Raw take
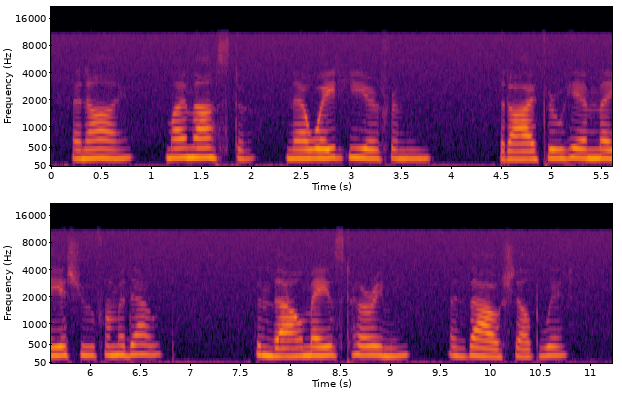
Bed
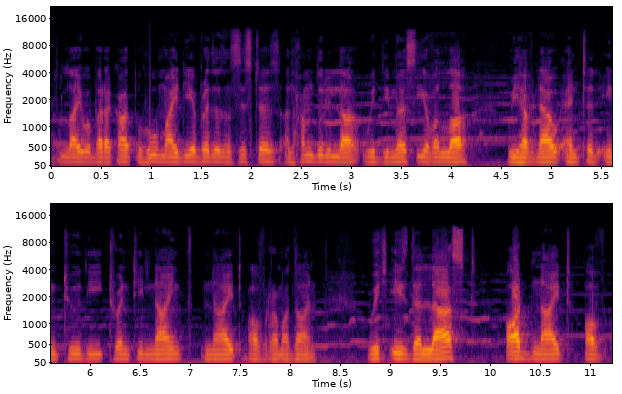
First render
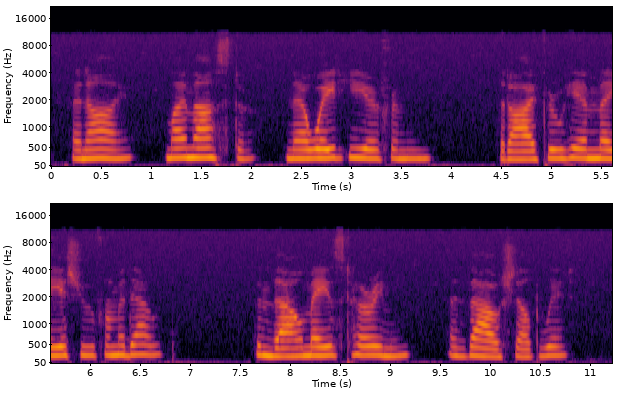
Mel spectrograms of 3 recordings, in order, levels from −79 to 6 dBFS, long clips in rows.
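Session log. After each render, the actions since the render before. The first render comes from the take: noise print and reduce 6 dB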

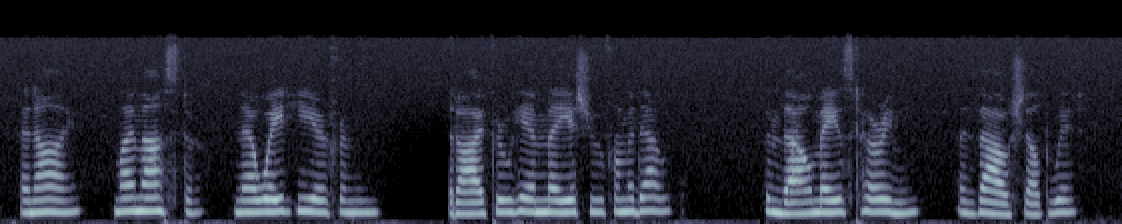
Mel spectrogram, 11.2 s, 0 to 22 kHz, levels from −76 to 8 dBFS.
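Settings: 3.52–4.55 three-band expander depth 70%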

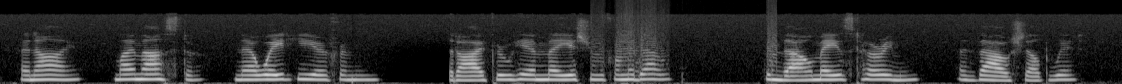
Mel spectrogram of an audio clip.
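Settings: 5.9–7.77 companded quantiser 4-bit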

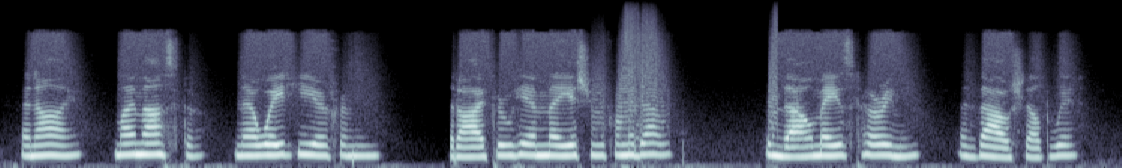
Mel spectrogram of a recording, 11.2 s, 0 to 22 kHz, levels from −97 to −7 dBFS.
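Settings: low-pass opened by the level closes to 340 Hz, open at -15 dBFS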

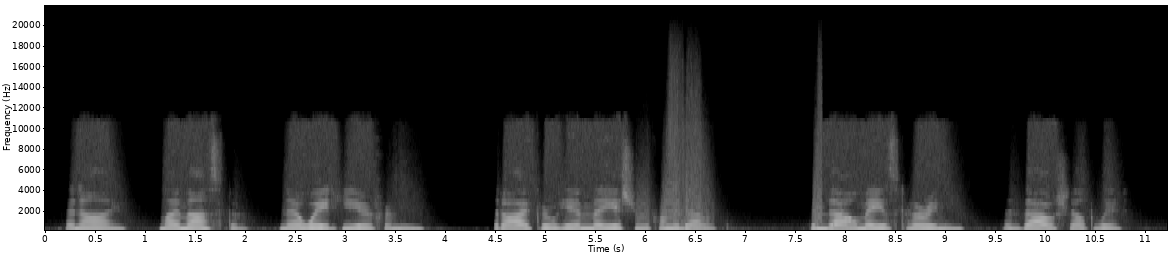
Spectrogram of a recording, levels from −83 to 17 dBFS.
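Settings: high shelf 5100 Hz -4.5 dB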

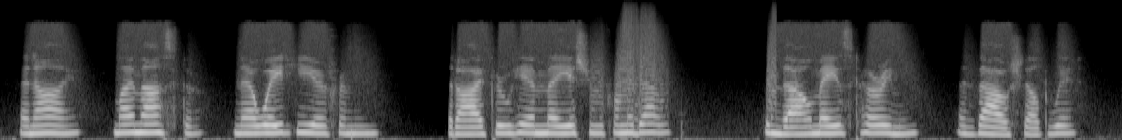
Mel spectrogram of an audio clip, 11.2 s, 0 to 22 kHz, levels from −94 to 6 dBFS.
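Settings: gain -1.5 dB

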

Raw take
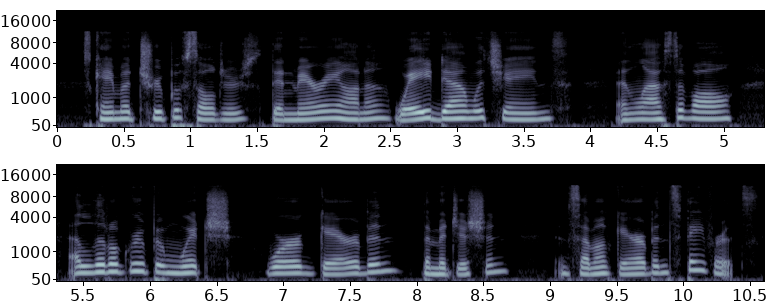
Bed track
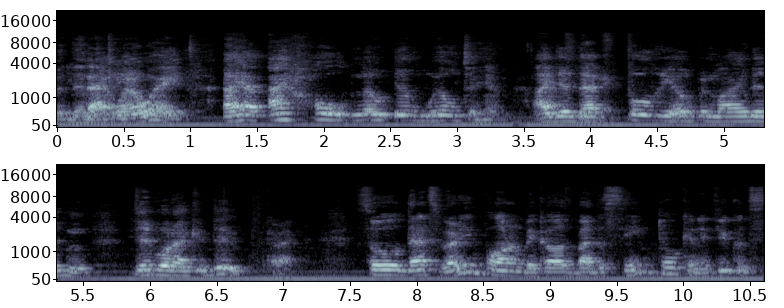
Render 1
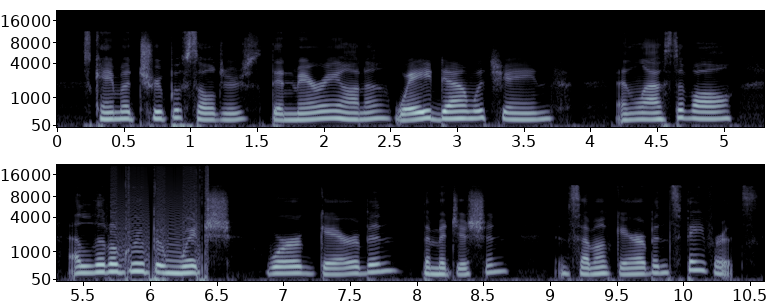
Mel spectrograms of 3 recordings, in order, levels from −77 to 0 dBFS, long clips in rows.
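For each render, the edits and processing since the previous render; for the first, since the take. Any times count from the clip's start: 2.57–4.26 LPF 3300 Hz 24 dB/oct; 5.71–6.45 zero-crossing step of -28.5 dBFS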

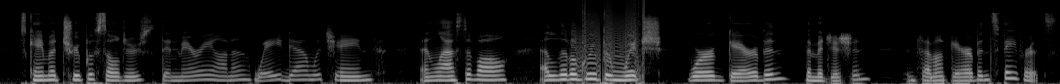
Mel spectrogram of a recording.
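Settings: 1.54–3.41 compressor, threshold -32 dBFS; 4.59–5.82 air absorption 68 m; 8.25–9.7 LPC vocoder at 8 kHz pitch kept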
